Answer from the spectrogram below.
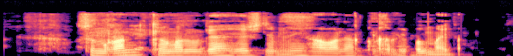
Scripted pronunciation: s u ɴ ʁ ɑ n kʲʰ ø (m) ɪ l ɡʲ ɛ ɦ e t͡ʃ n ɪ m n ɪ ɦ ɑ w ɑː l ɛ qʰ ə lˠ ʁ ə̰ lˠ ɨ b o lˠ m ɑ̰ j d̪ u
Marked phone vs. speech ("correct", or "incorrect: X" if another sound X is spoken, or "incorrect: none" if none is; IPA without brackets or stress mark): incorrect: ŋ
